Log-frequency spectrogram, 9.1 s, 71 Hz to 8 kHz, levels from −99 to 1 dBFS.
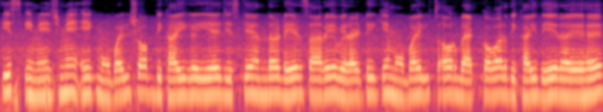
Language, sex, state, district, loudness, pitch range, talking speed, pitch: Hindi, male, Chhattisgarh, Raigarh, -11 LUFS, 145-155 Hz, 160 wpm, 150 Hz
